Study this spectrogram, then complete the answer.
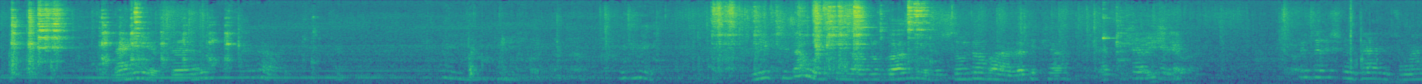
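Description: Women and men talk nearby.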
